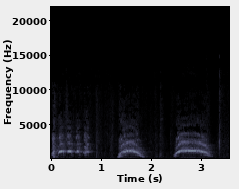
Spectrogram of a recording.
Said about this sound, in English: God, you're going to start screaming in here like you're in the middle of some kind of a coon hunt.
